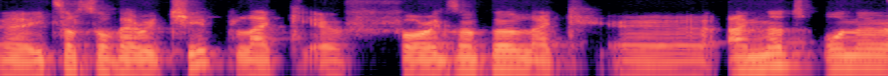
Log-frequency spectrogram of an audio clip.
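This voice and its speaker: Speaking with a French accent, a man of medium pitch goes at a fairly slow pace. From France. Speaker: traditional plasterer. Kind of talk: webinar presentation. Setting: online webinar. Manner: halting, many fillers.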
